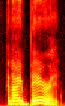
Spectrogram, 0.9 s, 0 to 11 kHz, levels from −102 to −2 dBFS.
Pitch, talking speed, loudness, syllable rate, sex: 265 Hz, 275 wpm, -16 LUFS, 6.0 syllables/s, female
